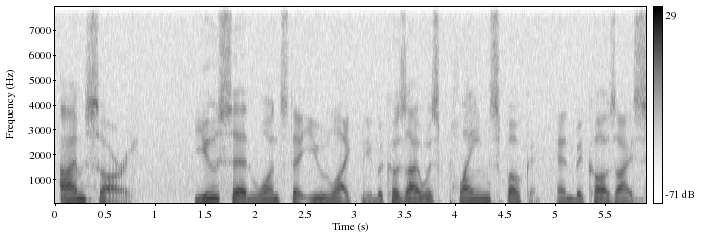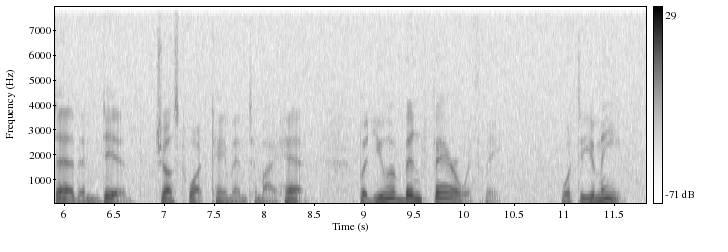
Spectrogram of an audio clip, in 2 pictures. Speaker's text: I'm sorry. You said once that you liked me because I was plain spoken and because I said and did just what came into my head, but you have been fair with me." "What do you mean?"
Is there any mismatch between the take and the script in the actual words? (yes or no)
no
